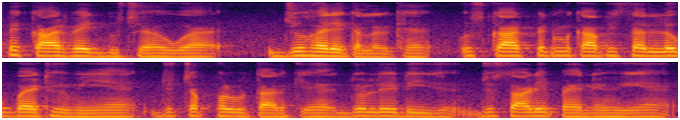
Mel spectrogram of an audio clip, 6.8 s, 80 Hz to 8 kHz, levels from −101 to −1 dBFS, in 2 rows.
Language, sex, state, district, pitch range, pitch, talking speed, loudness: Hindi, male, West Bengal, Jhargram, 135-165 Hz, 150 Hz, 275 wpm, -20 LUFS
